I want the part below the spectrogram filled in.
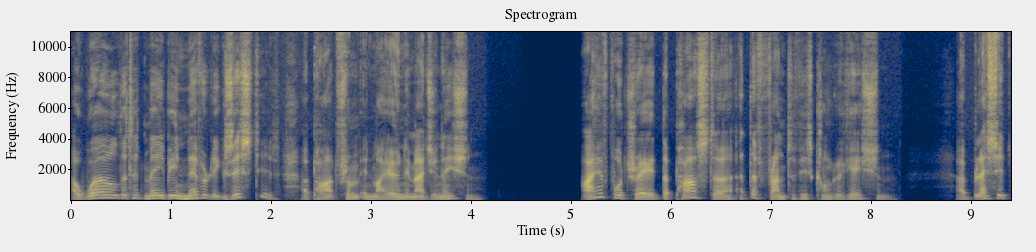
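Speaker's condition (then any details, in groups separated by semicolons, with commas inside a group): No condition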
